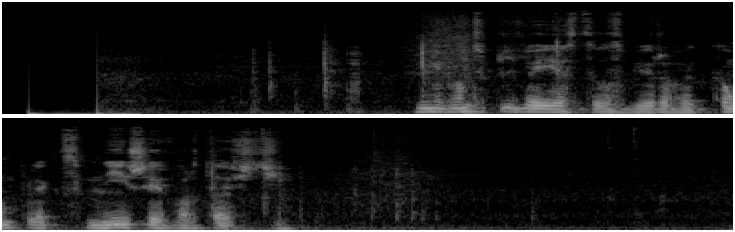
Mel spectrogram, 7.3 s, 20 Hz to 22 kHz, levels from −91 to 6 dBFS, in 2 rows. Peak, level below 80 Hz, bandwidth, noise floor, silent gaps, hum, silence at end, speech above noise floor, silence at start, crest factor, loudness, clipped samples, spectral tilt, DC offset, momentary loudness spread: -22 dBFS; -62 dBFS; 16.5 kHz; -70 dBFS; none; none; 1.4 s; 32 dB; 0.1 s; 20 dB; -39 LUFS; under 0.1%; -5 dB/octave; under 0.1%; 21 LU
